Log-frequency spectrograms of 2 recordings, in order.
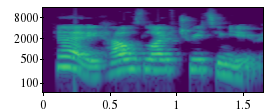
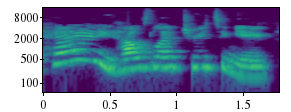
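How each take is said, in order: First: It is said in a flat, uninterested voice. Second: It is said in a lively, interested voice. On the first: The speaker shows no interest in the other person. The speaker calls it wrong. "In a very flat way" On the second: The speaker shows interest in the other person's life. The speaker calls it right. "We normally would say"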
